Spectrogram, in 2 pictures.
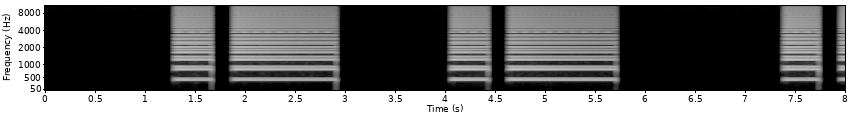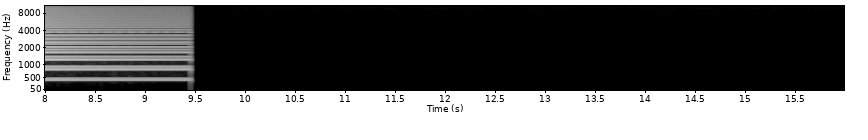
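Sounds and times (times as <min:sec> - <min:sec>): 
klaxon horn: 0:01.3 - 0:03.0, 0:04.1 - 0:05.8, 0:07.4 - 0:09.5.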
